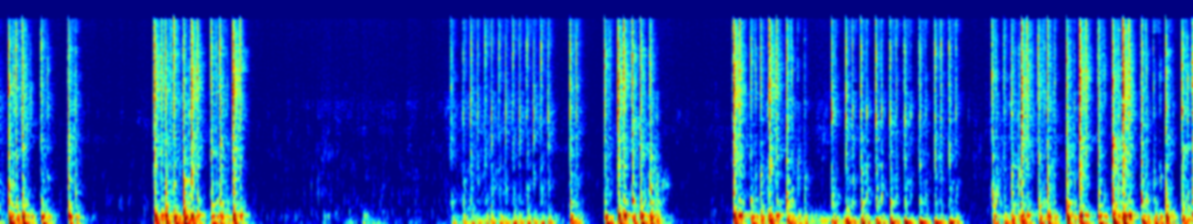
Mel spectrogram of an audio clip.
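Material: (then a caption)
Plastic. Fingertips type on the black plastic keys of a grey laptop keyboard, making rapid, clicky taps with a thumpy low body and bright edges. The typing comes in bursts of many quick keystrokes separated by short quiet pauses.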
